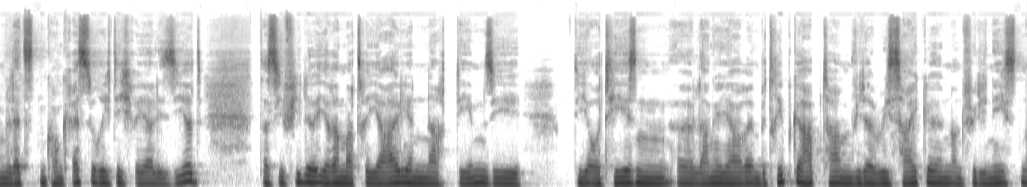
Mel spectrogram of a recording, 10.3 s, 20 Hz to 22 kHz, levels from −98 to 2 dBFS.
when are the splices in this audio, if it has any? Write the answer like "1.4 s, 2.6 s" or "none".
none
